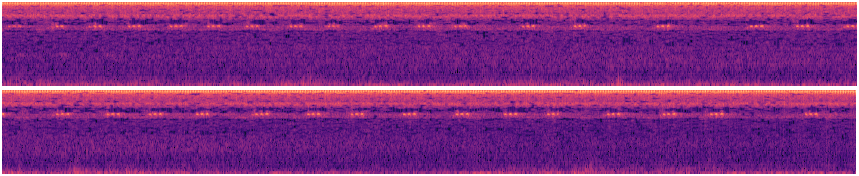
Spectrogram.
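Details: ['Summer countryside cricket beside golden wheat, breeze light: very regular high pulsed chirps, about two a second, steady for the whole stretch above a low wind hum.']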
